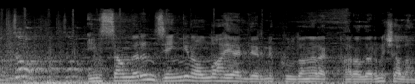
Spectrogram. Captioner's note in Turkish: Ahmet dış ses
